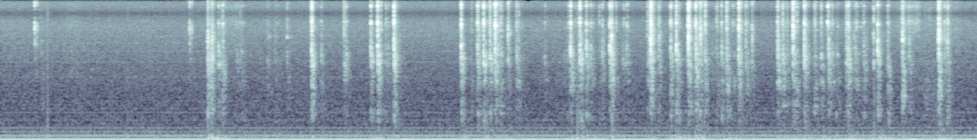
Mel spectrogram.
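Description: Typing on a computer keyboard: irregular runs of key clicks starting about two seconds in, over a steady low hum.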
